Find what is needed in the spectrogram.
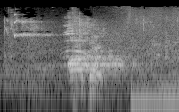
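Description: A basketball bouncing on a hardwood gym court, with a man's loud voice about a second in. A steady low music drone comes in near the end.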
